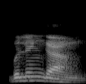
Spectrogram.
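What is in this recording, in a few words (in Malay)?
"berlenggang", Malay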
